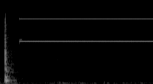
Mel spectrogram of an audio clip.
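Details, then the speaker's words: PS3 with no red light that only beeps and won't power on: a steady high multimeter continuity beep shows a small capacitor on the board shorted to ground; it is removed with flux and hot air at about 450 degrees to confirm. "so there is definitely an issue on this so to um take this out we will use a flux and also hot air at around 450 degrees let's remove it just to make sure that the short is gone if it's gone the problem is this little capacitor"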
